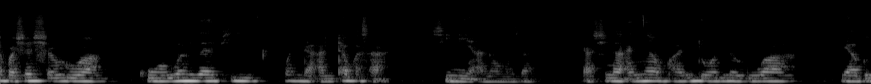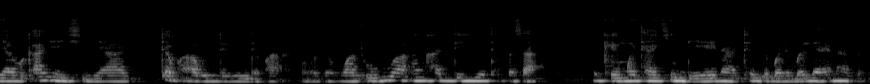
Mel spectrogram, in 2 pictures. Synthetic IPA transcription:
tɐ˦ɸɐ˨ʃɛ˦ʃɐ˦ɽʊ˦waː˦ | kʷoː˦ʊ˦wɐ˦nzaː˦ɸʰiː˦wɐ˦nda˨ʔa˦ntɐ˦ɸɐ˨sa̰˨ʔ | ʃiː˦neː˨ʔa̰˨nɐ˦ŋwɐ˦d͡ʒɐ˦ŋ | ɡa̰ː˨ʃɪ˦na˨ŋʔa˦ɲji˦ʔa˨mɸaː˨niː˦da˨wɐ˦nːɐ˨nɽʊ˦waː˦ | jaː˦bjaː˦bʊ˨kʼaː˦dɐ˨n˦ʃi˦jaː˦ | d̥ɐ˦ɸa˨ʔa˨bɪ˦nda˨za˦˨˦dɐ˨ɸa˦ʔa˨nɐ˦ŋwɐ˦d͡ʒɐ˦ŋwaː˨tʰoː˨ɽʊ˦waː˦˨ʔa˦ŋɦa˦dːa˦ja˦tʰɐ̥˦ɸɐ˨sa˨ | ja˦kʰa˦jmɐ˦tʰaː˦kʲɪ˦nda˨jɐ˦naː˨tʰɐ˦zʼɐ˨bɐ˨lbɐ˦la˨jɐ˦naː˨z

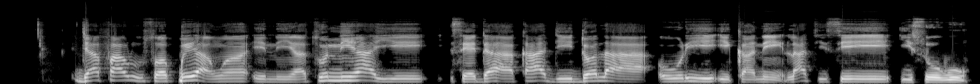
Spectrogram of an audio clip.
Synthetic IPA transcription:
d͡ʒa˦fa˧ɾu˦˨sɔ˧k͡pe˦a˦˨w̃ɔ̃˧e˨nĩ˨j̃ã˨to˦nĩ˦a˦˨je˨ | sɛ˨da˨˦˧ka˦di˨˧dɔ˦la˦˨o˧ɾi˦i˦˨kã˨nĩ˨la˨˦ti˧se˧i˨so˨wo˨

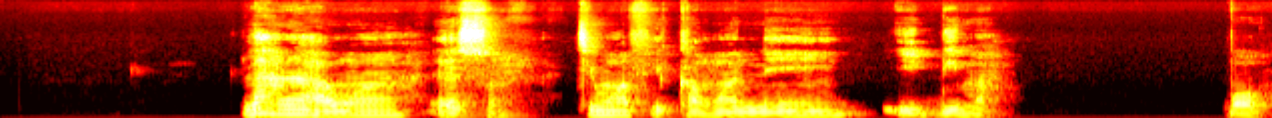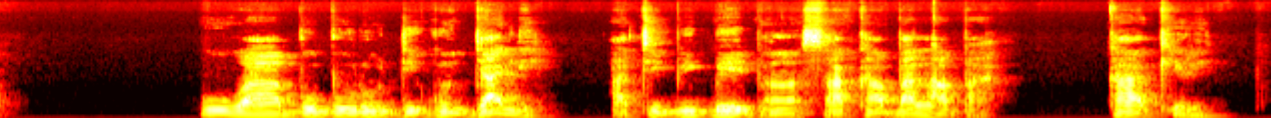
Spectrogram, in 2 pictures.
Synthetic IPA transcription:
la˦ɾa˦a˨w̃ɔ̃˧ɛ˨sũ˨ | ti˦w̃ɔ̃˦fi˧kã˨w̃ɔ̃˦nĩ˨˦i˦˨ɡ͡be˨mã˨ | k͡pɔ˨ | u˨wa˨bu˨˦bu˧ɾu˦di˧ɡũ˧d͡ʒa˧le˨ | a̰˨ti˧ɡ͡bi˦ɡ͡be˦i˦˨bã˨˦˧sa̰˦ka˦ba˧˨la˨ba̰˨ | ka˦˨kʰi˨˧ɾi˧

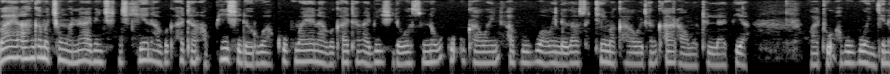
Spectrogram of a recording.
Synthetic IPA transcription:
baː˦jɐ˦ŋʔa˦ŋɡɐ˦ma˨t͡ʃɪ˦˨ŋwɐ˨nːɐ̃˦ŋʔa˨bɪ˦nt͡ʃi̥˦d͡ʒɪ˦kʲʰiː˦jɐ˦naː˨bʊ˨kʼaː˦tɐ˨ŋʔa˨biː˦ʃi˨da˨ɽʊ˦waː˦kʷoː˦kʷʊ˦ma˦jɐ˦naː˨bʊ˨kʼaː˦tʰɐ˨ŋʔa˨biː˦ʃi˨da˨wɐ˦su˦nɐ˦wʔʊ˦ʔʊ˦kʰaː˨wɐ˦n˦ʔa˨buː˦bʊ˦waː˨wɐ˦nda˨zaː˦su̥˨tʰeː˦mɐ˨kʰaː˦a˦wɐ˦d͡ʒɛ˦ŋkʼaː˦ɽaː˨wa˦mʊ˦tʊ˦˨nlaː˦ɸɪ˦jaː˨ | waː˨tʰoː˨ʔa˨buː˦bʊ˦wɐ˨ŋɡʲɪ˦na˨

